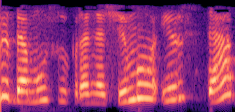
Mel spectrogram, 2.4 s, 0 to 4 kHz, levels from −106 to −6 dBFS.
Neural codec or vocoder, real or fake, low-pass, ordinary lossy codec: none; real; 3.6 kHz; MP3, 24 kbps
